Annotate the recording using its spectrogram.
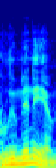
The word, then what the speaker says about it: aluminium: Or is it going to be the people that make the aluminum shells, the aluminum shells? – Where did you get that from? – Aluminium. That's how they pronounce it.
